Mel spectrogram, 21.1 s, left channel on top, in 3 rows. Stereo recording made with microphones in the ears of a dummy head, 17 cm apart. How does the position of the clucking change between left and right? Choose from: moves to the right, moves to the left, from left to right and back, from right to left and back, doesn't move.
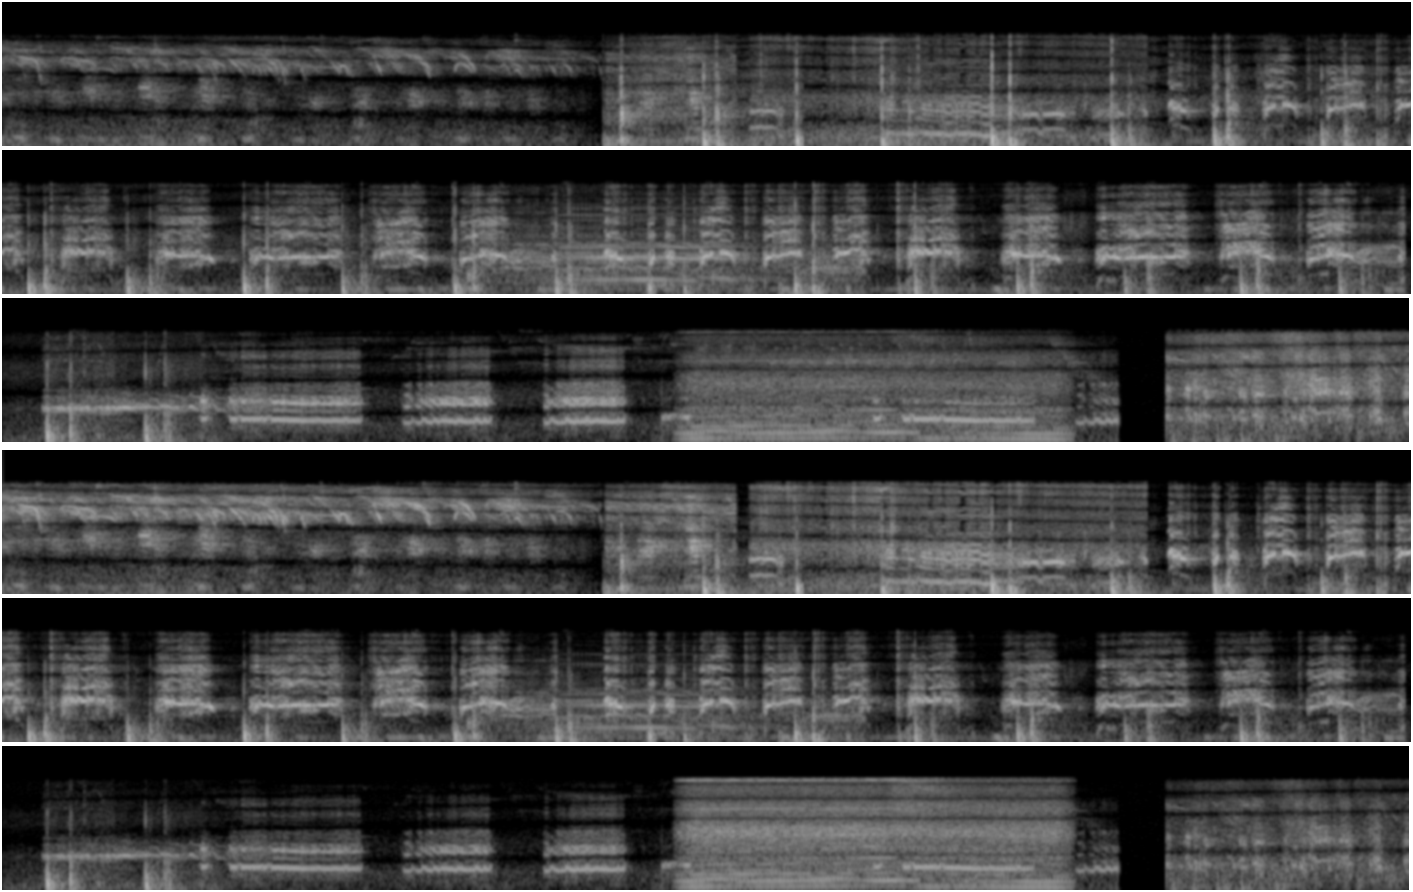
moves to the left.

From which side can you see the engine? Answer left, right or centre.
right.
